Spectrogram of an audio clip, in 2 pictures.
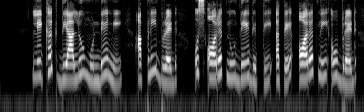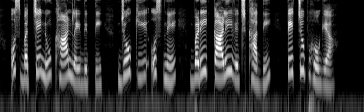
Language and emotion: Punjabi, neutral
